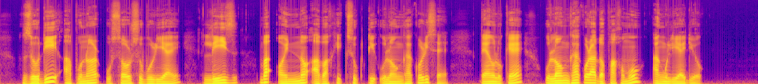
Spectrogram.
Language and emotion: Assamese, neutral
